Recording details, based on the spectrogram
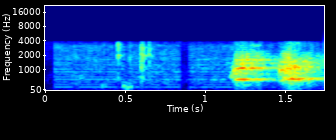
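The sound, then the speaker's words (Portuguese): Two loud, sharp dog barks from dogs at a workplace burst out in quick succession near the end, after a stretch of quieter background noise with a faint low hum. “Eu estou trabalhando aqui como mesmo cachorrado, não estou ouvindo nada direito.”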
